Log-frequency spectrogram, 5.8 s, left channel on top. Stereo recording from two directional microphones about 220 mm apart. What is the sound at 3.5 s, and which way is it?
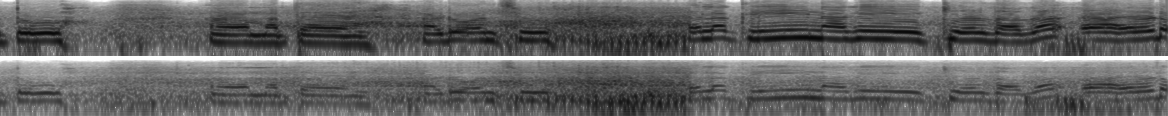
Speech, 50° left (ahead or behind).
